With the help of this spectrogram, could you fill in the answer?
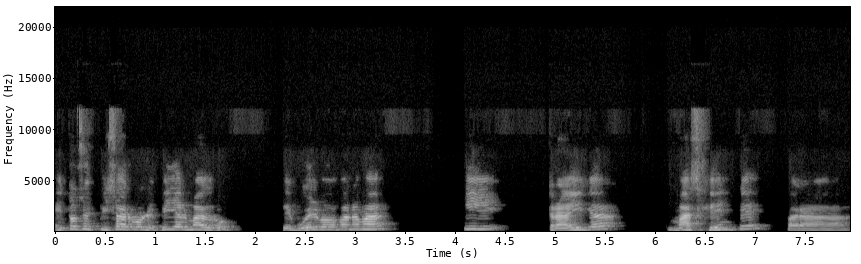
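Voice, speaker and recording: Pitched high, a man speaks very slowly with lively intonation and long, frequent pauses. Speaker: lecturer giving a talk to Spanish students. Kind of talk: lecture. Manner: halting, with fillers and repetitions.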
